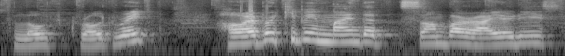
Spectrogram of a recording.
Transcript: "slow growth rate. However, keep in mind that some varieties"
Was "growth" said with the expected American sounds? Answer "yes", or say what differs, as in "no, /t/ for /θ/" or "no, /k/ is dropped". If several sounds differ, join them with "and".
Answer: no, /t/ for /θ/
